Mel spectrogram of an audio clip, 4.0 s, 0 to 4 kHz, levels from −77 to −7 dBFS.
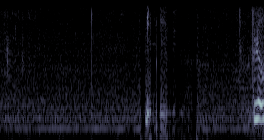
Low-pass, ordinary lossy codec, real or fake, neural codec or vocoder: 3.6 kHz; none; real; none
